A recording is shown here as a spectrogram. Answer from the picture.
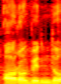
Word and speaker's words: Aurobindo: लेखक आहेत योगी अरविंद आता इंग्लिश उच्चार करतात रोबिंदो कारण तो बंगाली उच्चार आहे आणि सध्या त्यांना जास्ती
